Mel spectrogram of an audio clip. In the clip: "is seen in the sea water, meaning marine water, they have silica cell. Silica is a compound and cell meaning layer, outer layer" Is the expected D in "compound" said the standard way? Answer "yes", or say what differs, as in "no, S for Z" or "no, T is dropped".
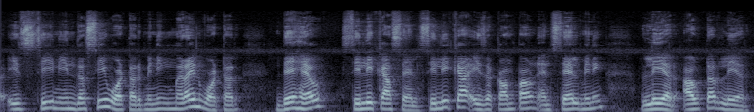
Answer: yes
